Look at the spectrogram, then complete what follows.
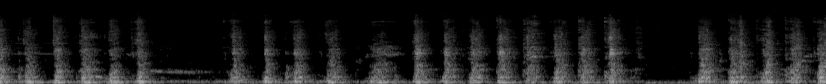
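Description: Coconut meat being grated by hand on a bench-mounted serrated grater (kudkuran): quick rhythmic scraping strokes, about four a second, pausing briefly twice.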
